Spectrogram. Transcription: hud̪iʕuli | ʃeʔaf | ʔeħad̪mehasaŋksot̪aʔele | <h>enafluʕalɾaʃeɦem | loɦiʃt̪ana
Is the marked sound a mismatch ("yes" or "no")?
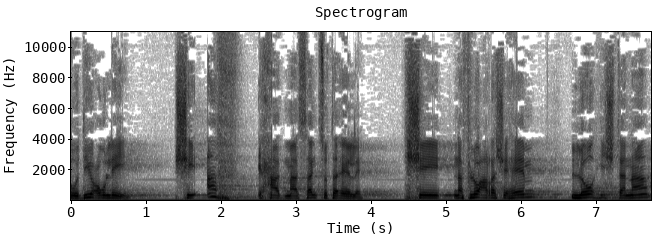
yes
